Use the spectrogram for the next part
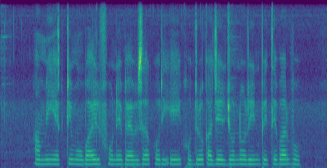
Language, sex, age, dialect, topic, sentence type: Bengali, female, 18-24, Jharkhandi, banking, question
